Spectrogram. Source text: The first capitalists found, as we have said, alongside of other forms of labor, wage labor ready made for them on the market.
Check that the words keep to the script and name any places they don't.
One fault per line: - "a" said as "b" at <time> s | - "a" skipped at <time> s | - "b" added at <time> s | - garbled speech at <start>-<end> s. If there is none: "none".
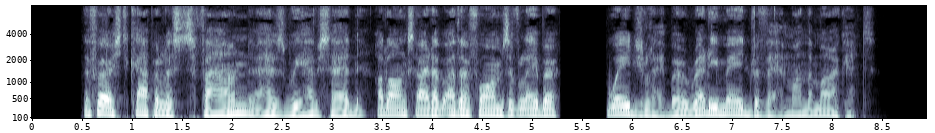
none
